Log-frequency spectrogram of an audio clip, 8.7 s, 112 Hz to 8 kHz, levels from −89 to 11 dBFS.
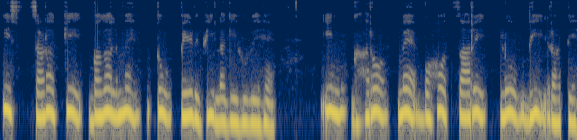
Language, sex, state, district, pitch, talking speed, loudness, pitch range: Hindi, female, Bihar, Saran, 235 Hz, 140 wpm, -11 LUFS, 220-255 Hz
